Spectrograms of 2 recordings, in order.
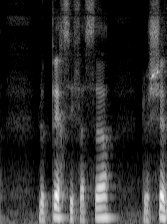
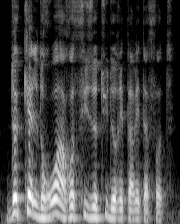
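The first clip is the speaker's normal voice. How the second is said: loud, higher furious yell; angry yell; 4 semitones higher, 8 dB louder than usual. A narrator's reading. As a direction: hurl the accusation at the king. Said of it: "hurla-t-il à l'intention d'Agamemnon".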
